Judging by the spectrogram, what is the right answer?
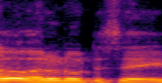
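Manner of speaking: put-on wrestler voice. Mocking a wrestler who pretends to hate promos: mocking imitation of a wrestler. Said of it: "Acting like".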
